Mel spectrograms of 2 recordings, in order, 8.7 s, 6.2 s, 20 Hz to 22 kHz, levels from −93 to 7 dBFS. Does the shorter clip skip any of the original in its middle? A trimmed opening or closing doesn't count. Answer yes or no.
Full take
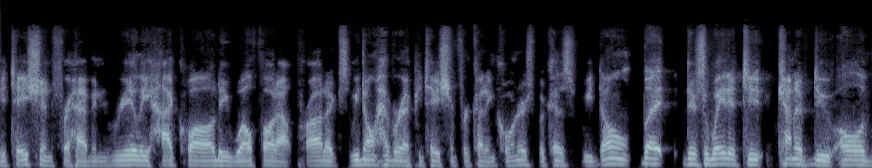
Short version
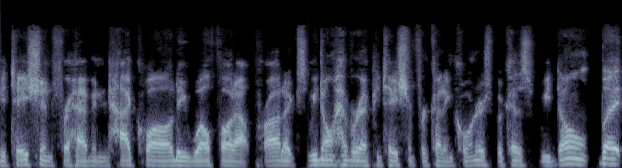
yes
